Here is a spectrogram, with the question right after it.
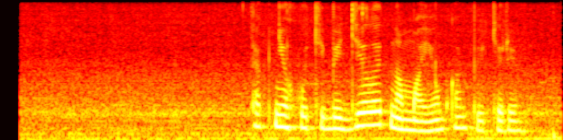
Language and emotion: Russian, neutral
